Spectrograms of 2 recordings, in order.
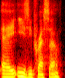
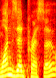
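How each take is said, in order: First: It begins with 'a' and runs into 'easy'. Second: It begins with 'one' and a separate letter Z. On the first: "as you're supposed to say" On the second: "I like to call it one Z"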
